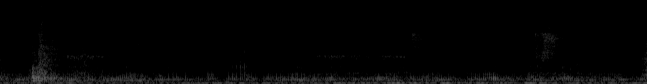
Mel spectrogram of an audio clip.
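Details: British Shorthair kittens purring in a low, steady, continuous rumble, with soft rustling and a brief faint tonal squeak partway through.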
